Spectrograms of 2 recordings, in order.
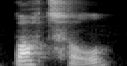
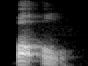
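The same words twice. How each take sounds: First: The middle consonant is a clear t sound. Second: The middle consonant is a glottal stop.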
